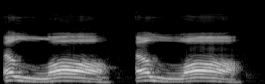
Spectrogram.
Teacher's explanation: önceki harfin harekesi üstün olduğu için buradaki iç kırmızı şeyin içerisindeki Allah lafzı kalın okunacak arkadaşlar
